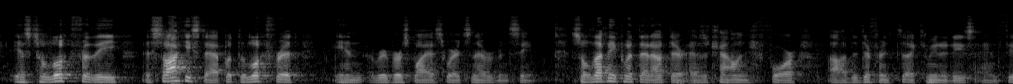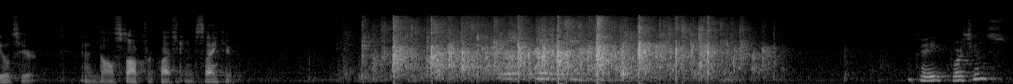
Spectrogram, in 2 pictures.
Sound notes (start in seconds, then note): 13.6 applause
